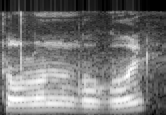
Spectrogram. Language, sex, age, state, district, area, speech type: Assamese, male, 45-60, Assam, Jorhat, urban, spontaneous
